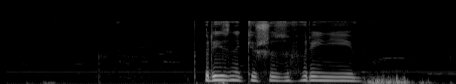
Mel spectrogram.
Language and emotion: Russian, neutral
